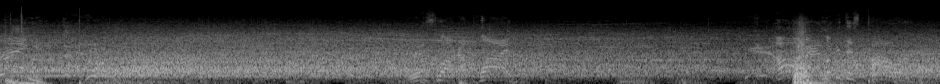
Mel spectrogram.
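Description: A large crowd cheers steadily in an arena.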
